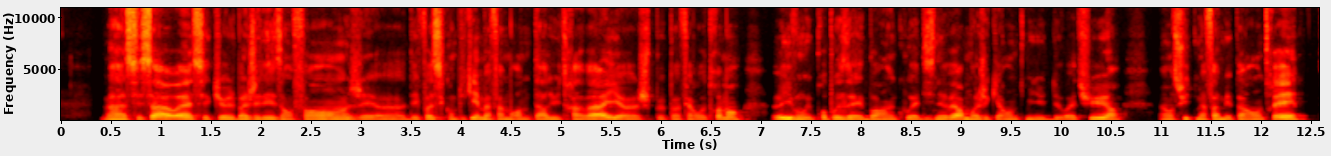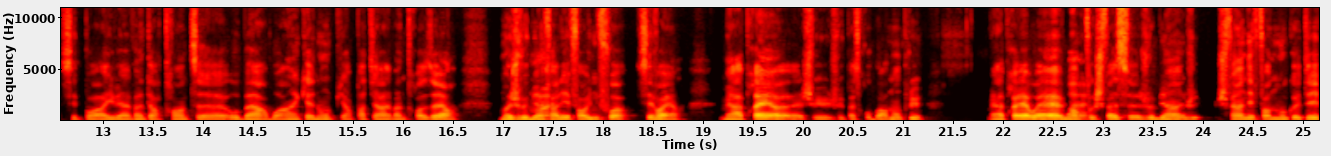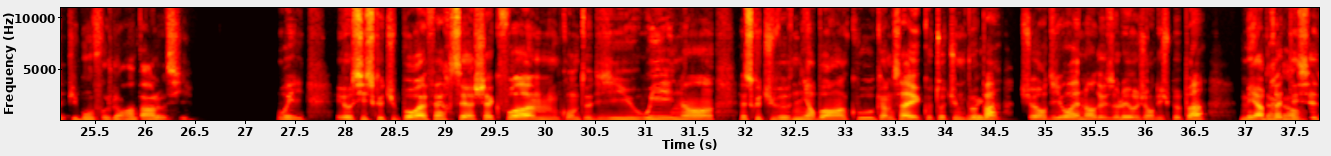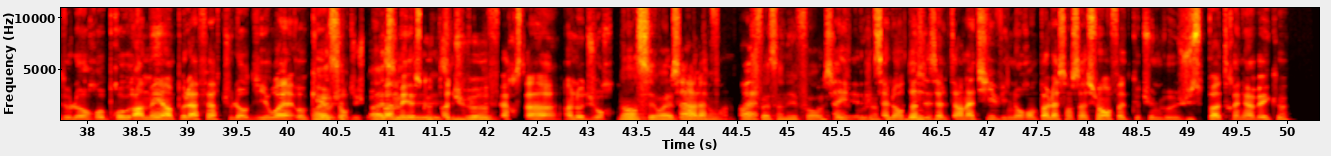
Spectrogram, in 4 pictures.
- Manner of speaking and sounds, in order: stressed: "pas"
- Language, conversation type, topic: French, advice, Comment faire pour ne pas me sentir isolé(e) lors des soirées et des fêtes ?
